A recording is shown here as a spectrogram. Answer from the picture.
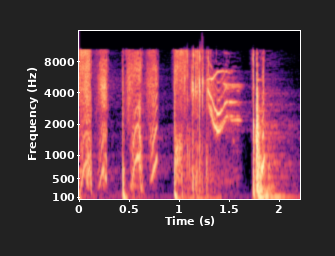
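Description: Cartoon sound effects of the Pixar logo's Luxo Jr. desk lamp hopping on the letter I: a quick run of small thumps and squeaky creaks, then a heavier thump near the end as the lamp squashes the letter flat.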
